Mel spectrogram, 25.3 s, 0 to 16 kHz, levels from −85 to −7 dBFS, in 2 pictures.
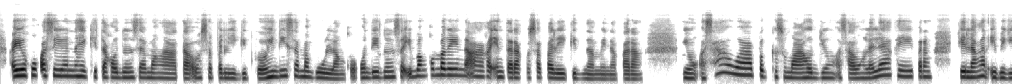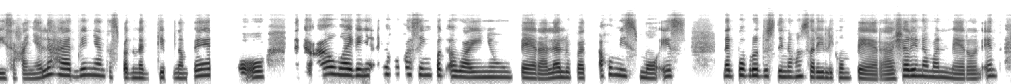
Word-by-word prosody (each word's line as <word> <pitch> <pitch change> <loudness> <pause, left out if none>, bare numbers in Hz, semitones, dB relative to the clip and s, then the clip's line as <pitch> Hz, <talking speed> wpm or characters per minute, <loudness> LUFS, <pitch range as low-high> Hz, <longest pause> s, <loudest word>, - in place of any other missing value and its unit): ayoko 265 +3 +9
kasi 265 0 +2
yung 250 -1 -1
nakikita 230 -2 0
ko 200 -1 0
do'n 200 0 -2
sa 200 -1 -2
mga 185 -2 -3
tao 175 - +2
sa 195 - -4
paligid 180 -2 -3
ko 175 0 +2
hindi 230 +4 +2
sa 255 -1 -2
magulang 195 -8 0
ko 160 - -5
kundi 195 +1 -1
do'n 215 +1 -2
sa - - -7
ibang 250 +1 +1
kumbaga 280 +1 +3
nakaka-interact 220 -6 +2
ko 195 - -3
sa 200 0 -1
paligid 180 -2 0
namin 155 -1 -5
na 155 - -9
parang 155 -1 -2 0.5
yung 180 -2 0
asawa 310 - +2
pagkasumahod 195 -5 0
yung 190 -1 -6
asawang 180 0 -3
lalaki, 245 +2 0
parang 230 -1 -1 0.3
kailangan 220 +3 +3
ibigay 190 -3 0
sa 170 - -8
kanya 165 +2 -4
lahat 280 0 +3
gan'yan 275 -1 -1
tapos 215 - -9
pag 195 -1 +2
nag-keep 185 +1 -2
ng 180 0 -3
pera 260 +3 +3 0.4
oo, 205 +3 +2 0.3
nag-aaway 290 -4 +3
gan'yan. 265 0 +1
Ayoko 320 +1 -6
kasing 295 -2 -2
pag-awayin 215 -4 +1
yung 210 -1 -6
pera 180 -4 +2
lalo 205 0 +2
pa't 190 -1 0 0.2
ako 295 +4 -1
mismo 210 -9 -1
is 245 +1 -3 0.5
nagpo-produce 255 -1 +3
din 230 -1 -1
akong 230 +2 -2
sarili 205 -4 0
kong 190 -1 -5
pera 160 -2 -1
siya 255 +9 +4
rin 250 -1 +4
naman 215 -3 -1
mayro'n 165 -1 -4
and 255 +1 -3
210 Hz, 165 wpm, -24 LUFS, 185-255 Hz, 0.5 s, ayoko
